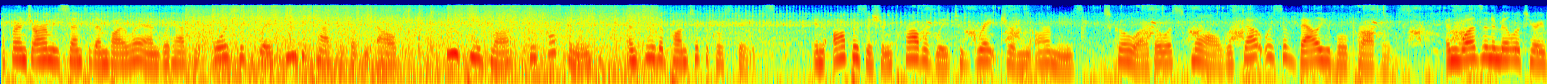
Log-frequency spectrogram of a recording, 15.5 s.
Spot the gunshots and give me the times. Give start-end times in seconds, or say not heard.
1.8-6.7.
